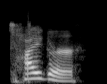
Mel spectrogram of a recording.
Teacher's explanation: for almost every word the vowel consonant vowel like tiger um the first vowel is stressed it's an open vowel it's a long vowel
